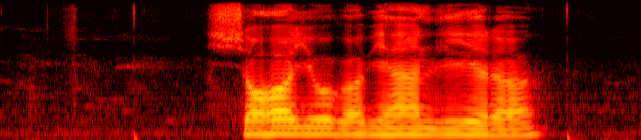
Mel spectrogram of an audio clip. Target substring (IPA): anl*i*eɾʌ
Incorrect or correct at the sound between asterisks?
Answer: correct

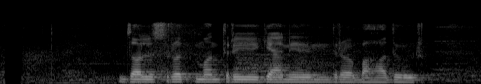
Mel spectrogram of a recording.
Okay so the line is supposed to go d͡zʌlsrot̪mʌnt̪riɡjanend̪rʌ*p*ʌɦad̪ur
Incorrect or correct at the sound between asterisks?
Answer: incorrect: b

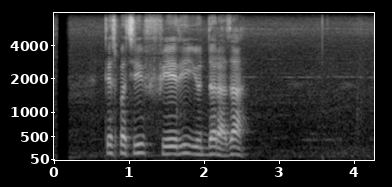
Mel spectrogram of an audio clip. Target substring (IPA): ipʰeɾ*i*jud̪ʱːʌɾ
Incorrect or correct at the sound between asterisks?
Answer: correct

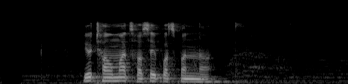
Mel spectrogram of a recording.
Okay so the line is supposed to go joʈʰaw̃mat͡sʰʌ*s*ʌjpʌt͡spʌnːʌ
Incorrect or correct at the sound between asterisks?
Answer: correct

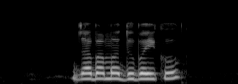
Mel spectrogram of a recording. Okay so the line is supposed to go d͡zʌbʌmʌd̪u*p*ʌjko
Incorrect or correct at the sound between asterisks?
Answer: incorrect: b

